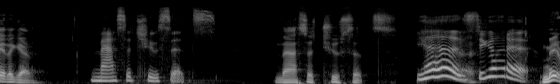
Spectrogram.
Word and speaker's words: Massachusetts: Massachusetts. Yes, you got it. Mitt Romney couldn't pronounce it.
